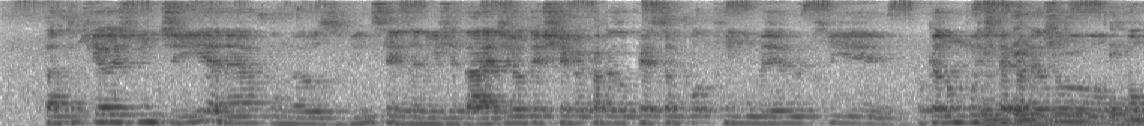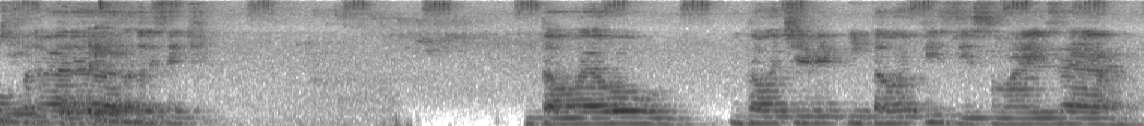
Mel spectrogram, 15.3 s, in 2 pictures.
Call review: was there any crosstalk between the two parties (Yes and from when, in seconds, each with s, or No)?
Yes, from 6.5 s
